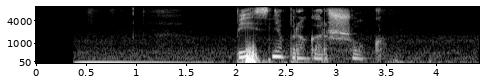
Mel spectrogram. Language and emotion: Russian, neutral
